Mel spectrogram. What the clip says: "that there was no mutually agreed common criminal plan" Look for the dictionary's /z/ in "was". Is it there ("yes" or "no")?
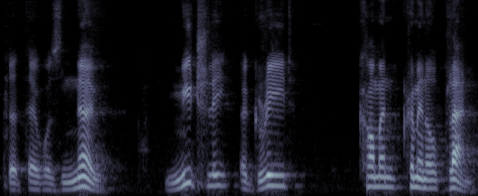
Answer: yes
